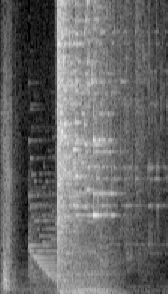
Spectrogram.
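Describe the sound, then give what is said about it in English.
A short knock and a quick falling tone lead into a loud crash as a dropped glass of ham milkshake shatters, its bright, jangling fragments ringing out and fading over about a second. “I dropped the milkshake.”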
